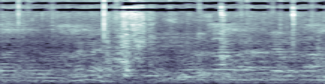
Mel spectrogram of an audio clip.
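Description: People talking in the background, quieter than the talk around it, with a couple of sharp clicks just under a second in.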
